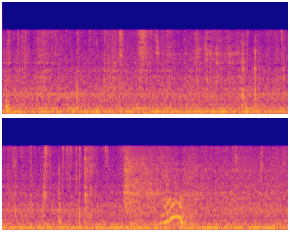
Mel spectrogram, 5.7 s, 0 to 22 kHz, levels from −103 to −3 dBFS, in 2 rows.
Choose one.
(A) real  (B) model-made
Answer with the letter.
A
